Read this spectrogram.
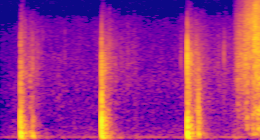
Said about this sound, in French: Soudain, on entend un pas lourd qui approche.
